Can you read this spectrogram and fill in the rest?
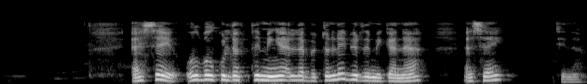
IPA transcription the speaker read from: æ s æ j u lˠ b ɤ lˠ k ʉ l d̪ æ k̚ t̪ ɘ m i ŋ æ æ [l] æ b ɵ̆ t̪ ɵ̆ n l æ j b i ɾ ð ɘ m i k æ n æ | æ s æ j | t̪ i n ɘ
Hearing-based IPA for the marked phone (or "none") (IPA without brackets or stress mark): lː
